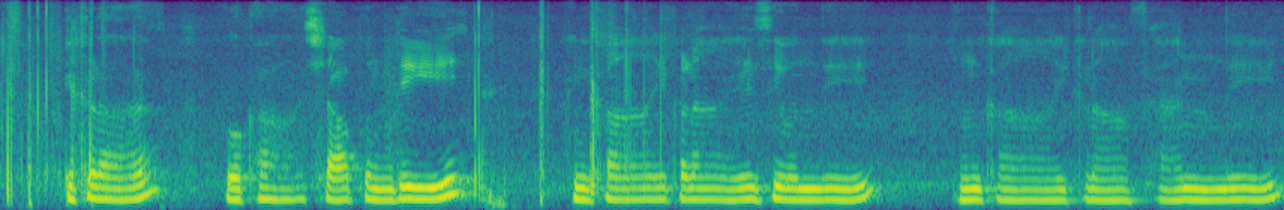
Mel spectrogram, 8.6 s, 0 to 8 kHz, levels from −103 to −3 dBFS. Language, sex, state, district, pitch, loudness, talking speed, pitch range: Telugu, male, Andhra Pradesh, Annamaya, 160 Hz, -16 LUFS, 75 wpm, 155-170 Hz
